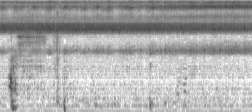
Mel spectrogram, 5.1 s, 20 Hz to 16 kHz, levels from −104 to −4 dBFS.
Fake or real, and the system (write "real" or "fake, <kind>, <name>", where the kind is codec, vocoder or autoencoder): fake, vocoder, BigVGAN v2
